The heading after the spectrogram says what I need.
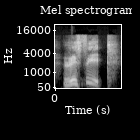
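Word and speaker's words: receipt: এম এন্টিমেন্ট পারলিয়ামেন্ট ওকে রিসিট উচ্চারণটা হচ্ছে রিসিট কিন্তু বানটা যদি আপনি খেয়াল করেন আরই সিই রেসি আই রেসি আই পিটি রেসপ রেসে হয় রেসপ হয় কিন্তু উচ্চারণটা হচ্ছে রিসিড রিসিপিয়েন্ট রিসিপিয়েন্টেও একই রিসিপিয়েন্ট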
